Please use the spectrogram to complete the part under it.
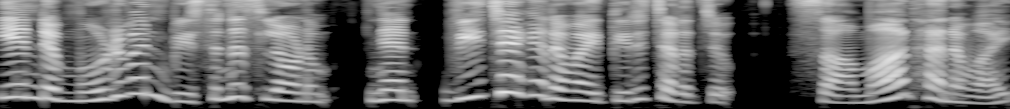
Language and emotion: Malayalam, happy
